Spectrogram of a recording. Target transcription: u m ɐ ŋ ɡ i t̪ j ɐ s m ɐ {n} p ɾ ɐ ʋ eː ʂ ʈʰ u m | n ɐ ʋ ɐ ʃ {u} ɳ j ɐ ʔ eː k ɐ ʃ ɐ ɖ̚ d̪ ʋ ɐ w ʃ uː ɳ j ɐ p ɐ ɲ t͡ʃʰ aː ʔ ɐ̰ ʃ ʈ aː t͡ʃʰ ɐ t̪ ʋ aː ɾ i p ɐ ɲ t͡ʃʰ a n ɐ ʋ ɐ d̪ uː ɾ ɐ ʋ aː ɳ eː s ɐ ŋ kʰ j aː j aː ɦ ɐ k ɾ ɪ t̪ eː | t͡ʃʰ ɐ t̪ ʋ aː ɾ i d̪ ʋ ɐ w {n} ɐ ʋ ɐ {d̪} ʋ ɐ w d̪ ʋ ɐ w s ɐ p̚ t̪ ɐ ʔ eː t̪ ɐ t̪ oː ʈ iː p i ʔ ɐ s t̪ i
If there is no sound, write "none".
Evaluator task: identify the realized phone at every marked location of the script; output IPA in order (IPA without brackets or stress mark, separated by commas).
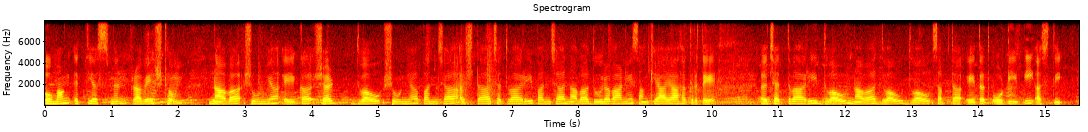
n, uː, n, d̪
